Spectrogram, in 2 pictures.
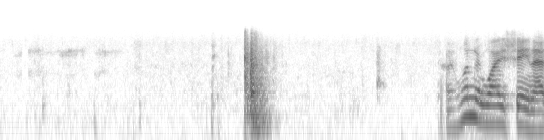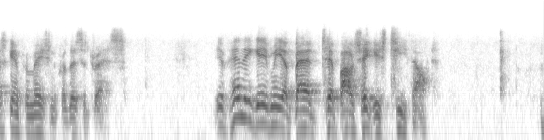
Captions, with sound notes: (door slams) - I wonder why Shayne asked information for this address. If Henty gave me a bad tip, I'll shake his teeth out.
